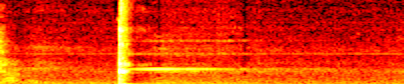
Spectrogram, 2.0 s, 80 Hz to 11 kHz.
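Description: A single shot from an FX Dreamline .177 PCP air rifle about half a second in: one sharp crack followed by a brief, fading ringing tone.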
